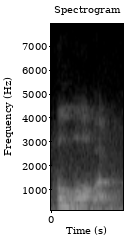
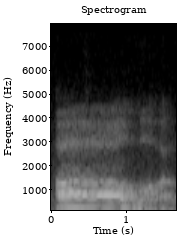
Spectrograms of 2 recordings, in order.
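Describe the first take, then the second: First: The first vowel of Allah is kept short. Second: The first vowel of Allah is drawn out long. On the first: It is a statement that God is great. The speaker calls it right. "Jadi A langsung Allahu gitu" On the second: It sounds like a question asking whether God is great. The speaker calls it wrong. "nggak boleh apa namanya dipanjangkan a-nya"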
